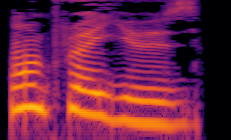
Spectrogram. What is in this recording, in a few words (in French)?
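"employeuse", French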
